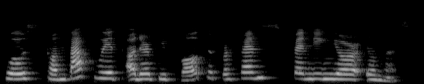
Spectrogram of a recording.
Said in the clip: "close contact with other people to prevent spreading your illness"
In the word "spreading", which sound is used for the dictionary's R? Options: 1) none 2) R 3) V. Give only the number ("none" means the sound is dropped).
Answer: 1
